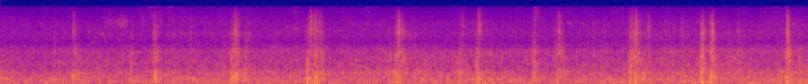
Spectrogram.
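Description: Train wheels clicking over rail joints, about once every three-quarters of a second, over a steady running rumble.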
